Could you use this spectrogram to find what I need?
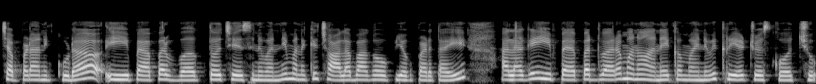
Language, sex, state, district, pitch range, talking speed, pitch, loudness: Telugu, female, Andhra Pradesh, Srikakulam, 205-230 Hz, 145 wpm, 215 Hz, -14 LUFS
